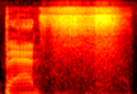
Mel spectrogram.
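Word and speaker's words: Banff: to do in ban which that's how you say it ban b n FF ban Alberta it's like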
